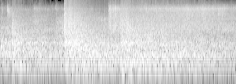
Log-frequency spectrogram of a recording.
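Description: A diver splashes into the water.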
